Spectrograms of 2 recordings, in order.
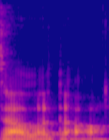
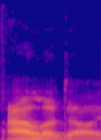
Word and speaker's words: Aladar: I had to Google how to pronounce it because I was like, that could be pronounced any number of ways. I think it's Aladar. Aladar, yes.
